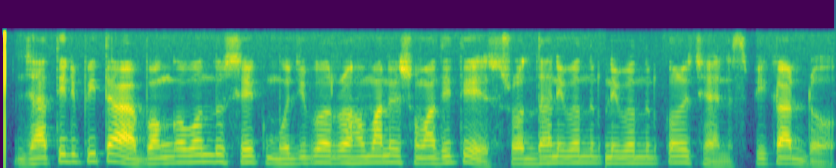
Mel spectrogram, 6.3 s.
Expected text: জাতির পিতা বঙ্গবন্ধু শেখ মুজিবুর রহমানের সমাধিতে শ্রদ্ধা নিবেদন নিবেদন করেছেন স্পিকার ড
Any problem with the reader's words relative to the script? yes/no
no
